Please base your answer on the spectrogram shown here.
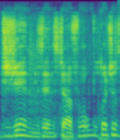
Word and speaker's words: Djinn: Jinn. Jinn? What word? It's DJINN. Yeah, it's not even spelled like how it Oh.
